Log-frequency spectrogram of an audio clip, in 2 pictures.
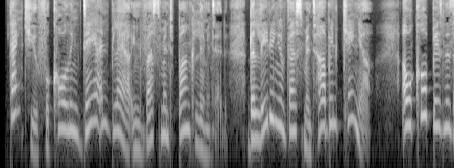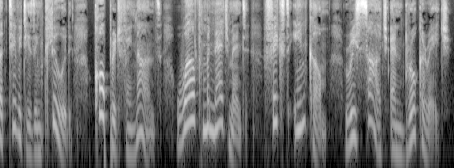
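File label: English Afrikaans IVR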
